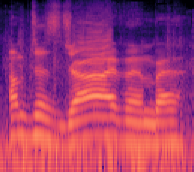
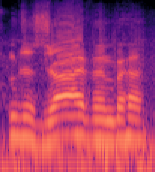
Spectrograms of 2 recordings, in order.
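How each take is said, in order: Both takes have the same delivery.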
